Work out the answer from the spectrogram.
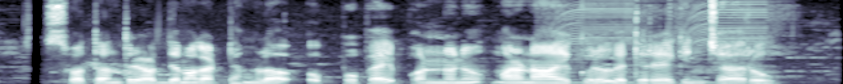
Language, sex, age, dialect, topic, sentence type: Telugu, male, 56-60, Utterandhra, banking, statement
